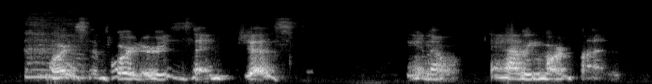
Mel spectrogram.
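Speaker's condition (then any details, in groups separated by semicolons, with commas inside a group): ALS; breathless after exertion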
